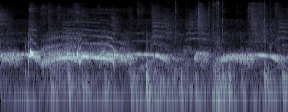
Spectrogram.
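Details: A courting male Eurasian collared dove at the nest calls the female with a series of long, low, moaning coos that swell and fade, with a few faint background sounds.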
